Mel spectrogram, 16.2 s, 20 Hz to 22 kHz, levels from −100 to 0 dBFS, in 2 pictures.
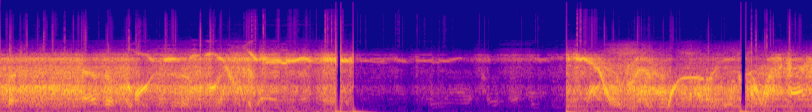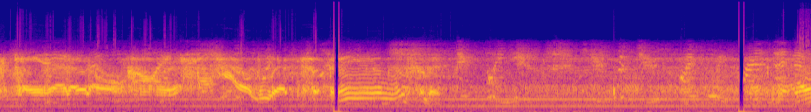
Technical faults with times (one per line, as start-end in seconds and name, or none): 3.36-3.41 gap between chunks
3.53-5.67 one channel inverted
7.41-7.46 gap between chunks
11.46-11.51 gap between chunks
15.51-15.56 gap between chunks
